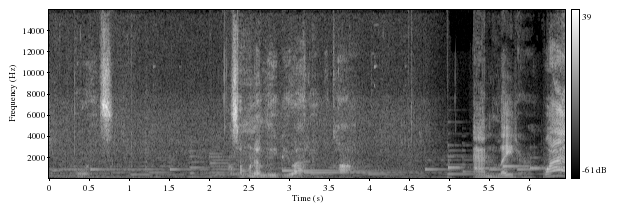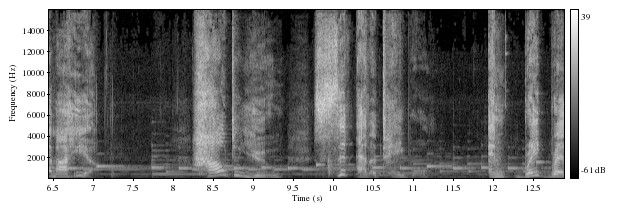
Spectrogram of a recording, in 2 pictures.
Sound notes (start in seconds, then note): 3.1 doorbell rings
